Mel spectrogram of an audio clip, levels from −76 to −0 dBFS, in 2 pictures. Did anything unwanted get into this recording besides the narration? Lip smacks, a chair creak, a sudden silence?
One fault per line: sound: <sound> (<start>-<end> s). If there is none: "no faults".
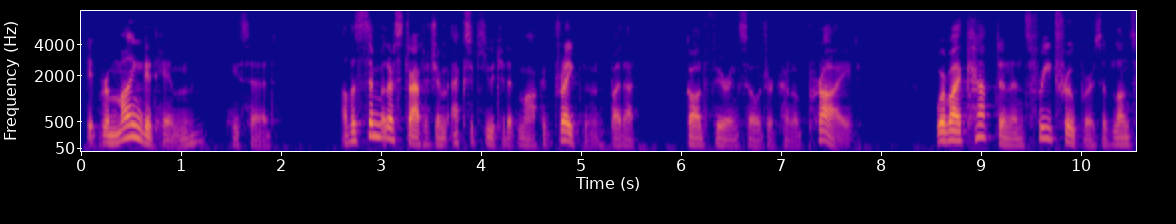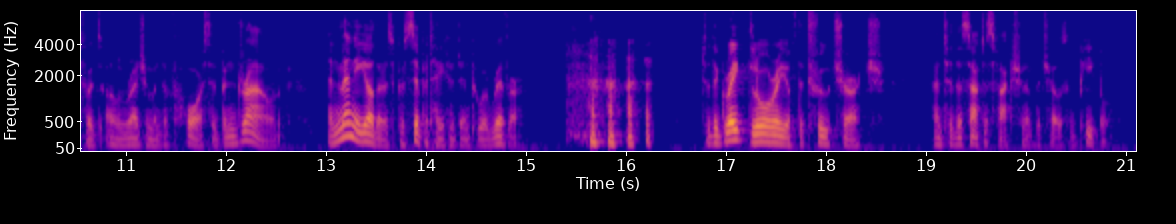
sound: laugh (15.4-16.3 s)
